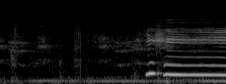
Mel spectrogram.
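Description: A dog whining: one steady, high whine starting about one and a half seconds in, the excited sound of a dog waiting to be fed.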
